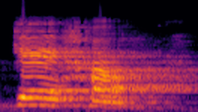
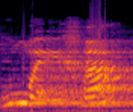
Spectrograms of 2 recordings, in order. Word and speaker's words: guerra: Guerra, G-U, eu não digo guerra, eu digo guerra.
